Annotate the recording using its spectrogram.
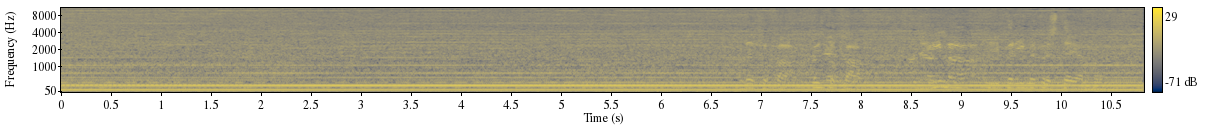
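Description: COSMEC FOX 22 S CNC router running with a steady hum of strong, constant low tones as its gantry and head travel over the empty table in a run without cutting.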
